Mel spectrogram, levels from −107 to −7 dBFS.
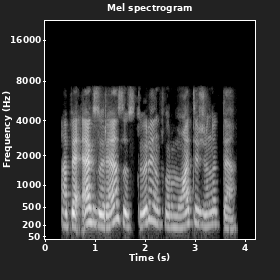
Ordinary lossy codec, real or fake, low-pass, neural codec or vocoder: AAC, 48 kbps; real; 7.2 kHz; none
